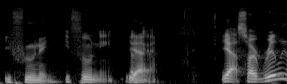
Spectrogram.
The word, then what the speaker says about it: Efuni: do you say your last name so it's ifune ifune yeah so i really looked and i'm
